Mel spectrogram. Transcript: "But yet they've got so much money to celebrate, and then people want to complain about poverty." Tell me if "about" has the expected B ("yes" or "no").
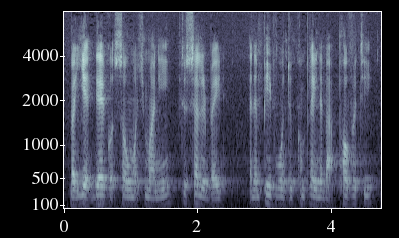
yes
